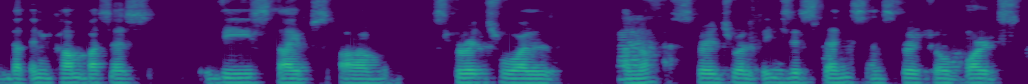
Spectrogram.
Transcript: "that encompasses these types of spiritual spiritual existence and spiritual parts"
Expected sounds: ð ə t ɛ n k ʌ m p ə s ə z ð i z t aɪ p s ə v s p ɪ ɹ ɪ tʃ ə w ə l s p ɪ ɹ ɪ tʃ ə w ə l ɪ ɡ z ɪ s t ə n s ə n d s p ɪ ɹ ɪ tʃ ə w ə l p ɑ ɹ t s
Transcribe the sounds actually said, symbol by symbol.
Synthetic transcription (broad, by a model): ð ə t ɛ n k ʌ m p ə s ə s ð i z t aɪ p s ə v s p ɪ ɹ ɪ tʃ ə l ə n s p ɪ ɹ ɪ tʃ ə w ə l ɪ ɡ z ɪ s t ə n s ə n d s p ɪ ɹ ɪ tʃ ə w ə l p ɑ ɹ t s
